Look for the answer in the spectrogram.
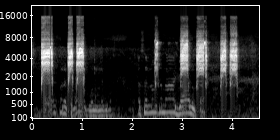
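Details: Kala teetar (black francolin) calling in two phrases of rough, broadband notes, three then five, with soft low voice-like droning between them.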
